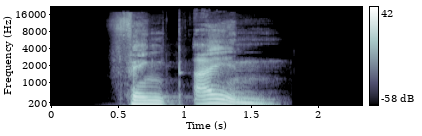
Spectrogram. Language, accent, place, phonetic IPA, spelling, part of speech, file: German, Germany, Berlin, [ˌfɛŋt ˈaɪ̯n], fängt ein, verb, De-fängt ein.ogg
- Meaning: third-person singular present of einfangen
